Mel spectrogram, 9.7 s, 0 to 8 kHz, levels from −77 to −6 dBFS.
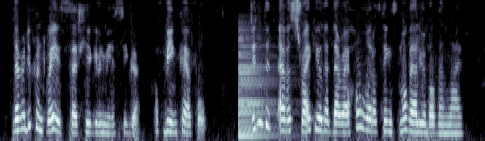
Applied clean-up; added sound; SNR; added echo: none; Piano; 6 dB; none.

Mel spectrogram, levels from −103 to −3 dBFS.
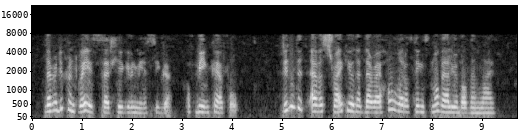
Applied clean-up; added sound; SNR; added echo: none; none; none; none.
